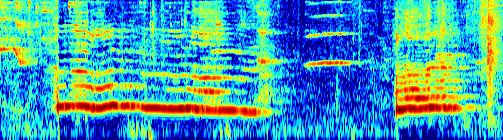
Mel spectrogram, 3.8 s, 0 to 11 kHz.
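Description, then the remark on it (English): A black and tan coonhound lets out a long, loud, mournful howl that slowly falls in pitch, pauses with a thin whine, then starts a second howl, with no talking. “Every morning at 6 a.m., she would howl for, to be fed.”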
